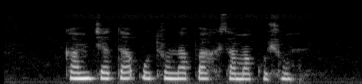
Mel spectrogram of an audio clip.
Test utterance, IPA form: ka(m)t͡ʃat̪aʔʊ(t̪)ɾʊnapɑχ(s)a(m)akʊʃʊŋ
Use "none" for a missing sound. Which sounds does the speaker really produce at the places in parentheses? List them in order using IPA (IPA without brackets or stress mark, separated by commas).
m, t̪, s, m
